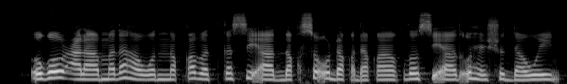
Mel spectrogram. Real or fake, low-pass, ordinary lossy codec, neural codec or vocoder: real; none; none; none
